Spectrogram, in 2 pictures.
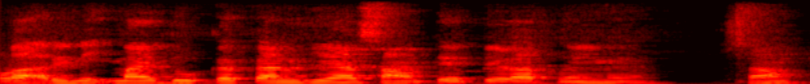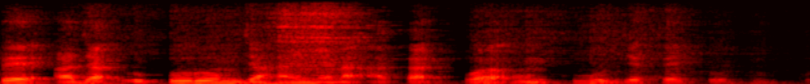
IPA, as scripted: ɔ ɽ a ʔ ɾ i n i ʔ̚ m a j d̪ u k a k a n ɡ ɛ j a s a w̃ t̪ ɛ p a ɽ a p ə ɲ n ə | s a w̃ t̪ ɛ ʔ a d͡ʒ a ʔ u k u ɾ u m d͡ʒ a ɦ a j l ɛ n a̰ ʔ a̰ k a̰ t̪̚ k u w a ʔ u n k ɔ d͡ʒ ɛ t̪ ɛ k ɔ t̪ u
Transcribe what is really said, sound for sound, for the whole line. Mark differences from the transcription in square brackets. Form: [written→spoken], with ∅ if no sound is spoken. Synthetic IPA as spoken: ɔ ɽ a ʔ ɾ i n i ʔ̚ m a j d̪ u k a k a n ɡ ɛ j a s a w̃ t̪ ɛ p [a→ɛ] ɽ a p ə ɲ n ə | s a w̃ t̪ ɛ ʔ a d͡ʒ a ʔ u k u ɾ u m d͡ʒ a ɦ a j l ɛ n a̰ ʔ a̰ k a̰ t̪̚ k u w a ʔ u n k [ɔ→u] d͡ʒ ɛ t̪ ɛ k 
